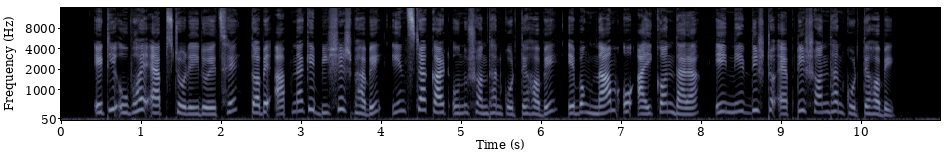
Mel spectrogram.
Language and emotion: Bengali, neutral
